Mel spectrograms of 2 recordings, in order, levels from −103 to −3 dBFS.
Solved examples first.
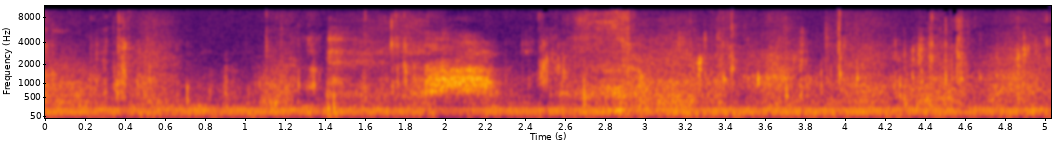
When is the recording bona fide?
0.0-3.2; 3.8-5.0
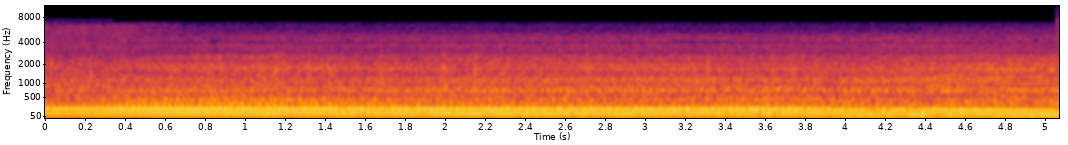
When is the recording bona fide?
0.0-4.4

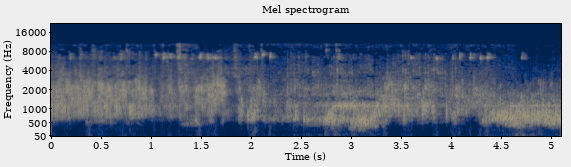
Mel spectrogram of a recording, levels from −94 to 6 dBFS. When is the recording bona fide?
1.9-5.1

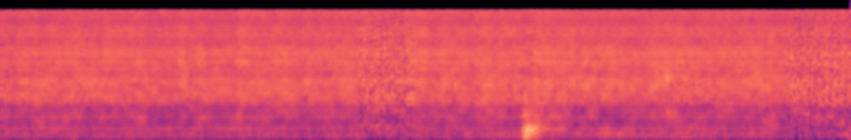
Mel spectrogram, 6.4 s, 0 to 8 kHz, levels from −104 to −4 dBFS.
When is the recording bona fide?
2.7-3.1; 5.9-6.4

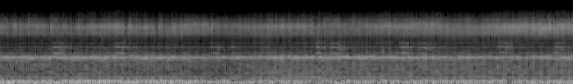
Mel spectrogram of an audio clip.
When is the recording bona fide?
none

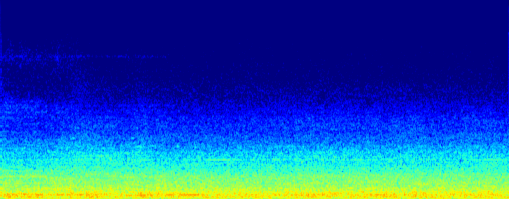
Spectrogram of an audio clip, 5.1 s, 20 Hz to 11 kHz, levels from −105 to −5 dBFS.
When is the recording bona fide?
1.7-5.1

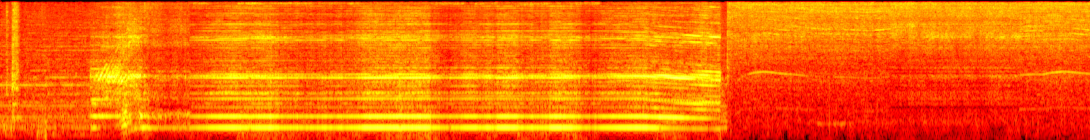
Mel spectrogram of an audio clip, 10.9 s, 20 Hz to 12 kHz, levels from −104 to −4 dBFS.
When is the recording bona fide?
0.0-1.3; 1.9-8.9; 10.2-10.9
